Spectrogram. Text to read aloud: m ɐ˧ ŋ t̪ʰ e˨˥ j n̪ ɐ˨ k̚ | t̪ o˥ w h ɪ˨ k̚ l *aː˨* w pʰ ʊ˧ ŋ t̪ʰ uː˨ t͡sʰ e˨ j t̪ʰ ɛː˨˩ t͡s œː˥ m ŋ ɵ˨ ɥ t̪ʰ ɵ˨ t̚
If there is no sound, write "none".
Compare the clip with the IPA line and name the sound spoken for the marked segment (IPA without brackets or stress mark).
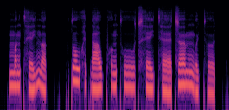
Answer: aː˨˧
